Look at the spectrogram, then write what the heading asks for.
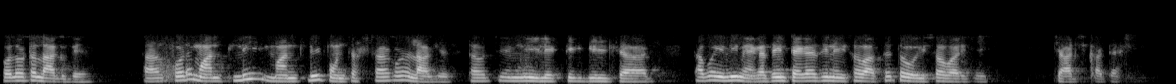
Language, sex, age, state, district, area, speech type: Bengali, male, 45-60, West Bengal, Paschim Bardhaman, rural, conversation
